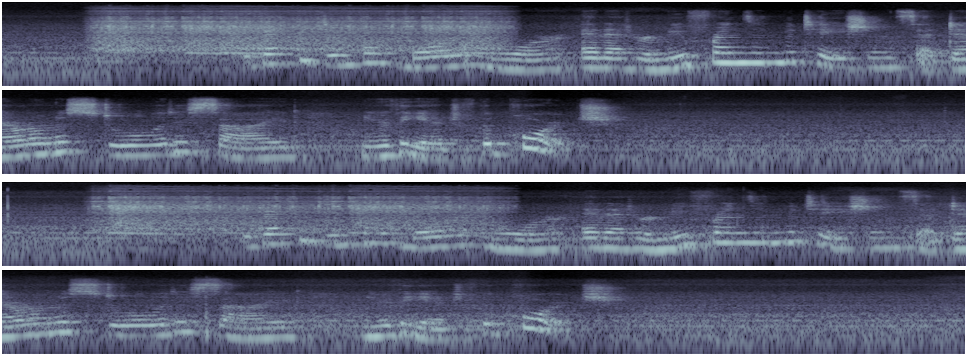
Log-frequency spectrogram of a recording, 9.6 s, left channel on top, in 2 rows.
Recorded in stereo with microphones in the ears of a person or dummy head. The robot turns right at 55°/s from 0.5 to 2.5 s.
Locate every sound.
1.2 s a woman speaking: 25° left, 4.5 m; by 7.9 s 95° left, 4.5 m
